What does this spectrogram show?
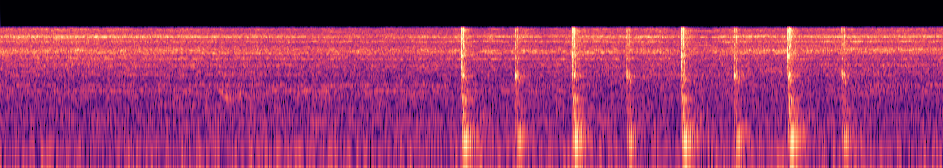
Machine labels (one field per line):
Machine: valve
